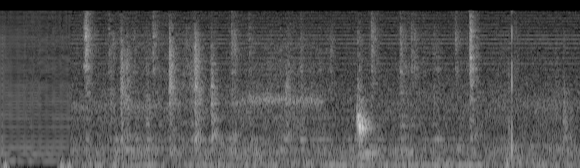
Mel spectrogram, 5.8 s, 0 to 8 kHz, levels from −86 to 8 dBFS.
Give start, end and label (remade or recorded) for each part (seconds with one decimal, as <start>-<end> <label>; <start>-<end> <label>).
0.0-0.7 remade; 0.7-5.8 recorded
